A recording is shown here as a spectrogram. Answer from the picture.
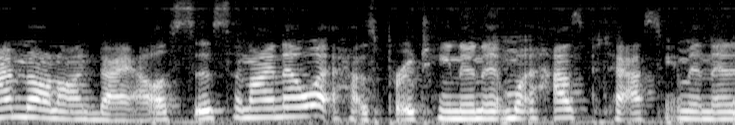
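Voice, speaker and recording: A woman speaks at a fairly quick pace with a fairly high pitch and ordinary pitch variation over noticeable background noise. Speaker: dietetic intern, student speaker. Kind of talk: informal talk to students. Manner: fast; animated.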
